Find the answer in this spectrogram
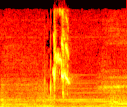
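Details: Pet cockatiel, a male, kept indoors while its owner talks to it and calls it a pretty boy; a single brief, bright chirp with a quick double note sits near the middle, surrounded by quiet room tone.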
